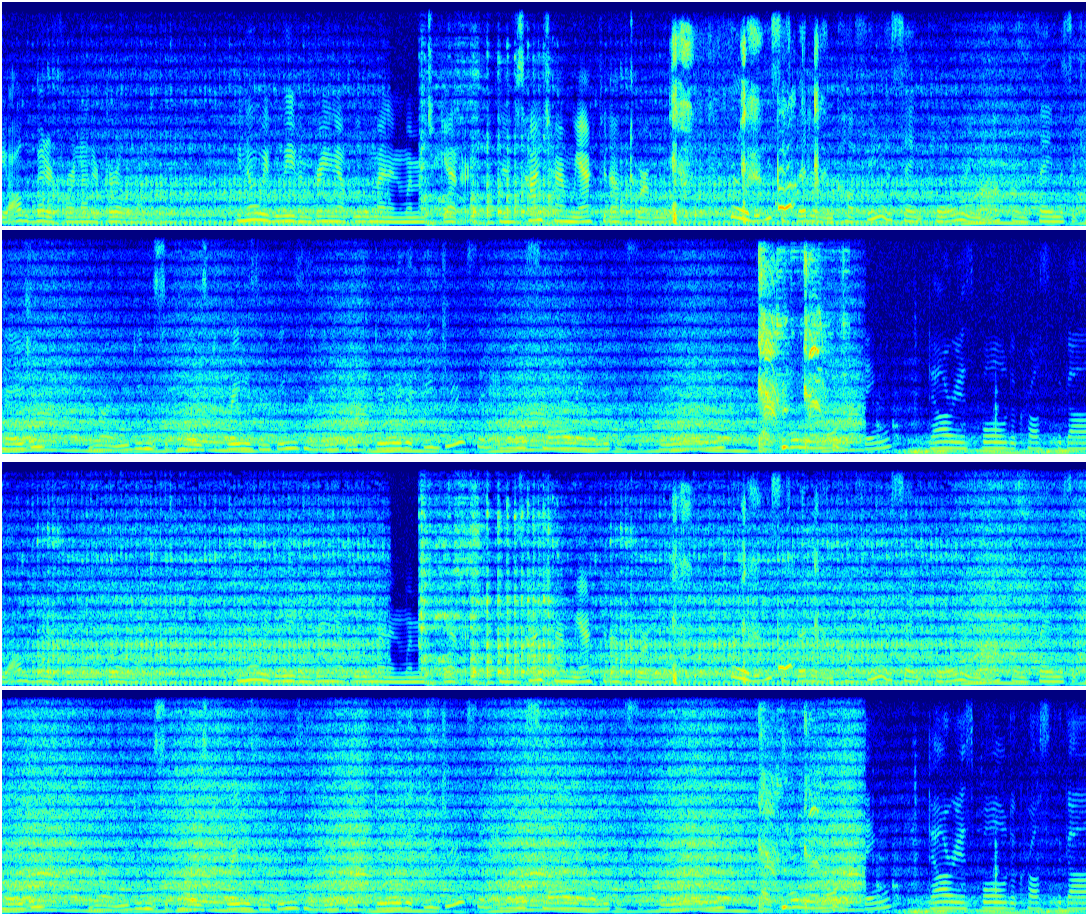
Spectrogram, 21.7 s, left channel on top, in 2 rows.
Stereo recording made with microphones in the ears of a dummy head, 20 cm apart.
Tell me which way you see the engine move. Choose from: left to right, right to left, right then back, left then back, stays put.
stays put.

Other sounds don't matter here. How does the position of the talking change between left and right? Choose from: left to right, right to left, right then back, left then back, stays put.
left to right.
